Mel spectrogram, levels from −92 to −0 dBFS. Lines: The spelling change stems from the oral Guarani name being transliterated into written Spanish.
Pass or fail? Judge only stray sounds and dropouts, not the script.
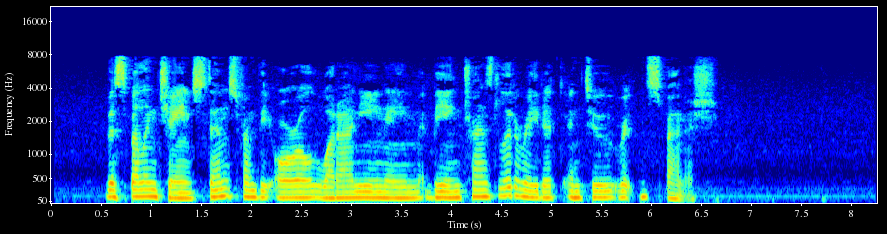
pass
